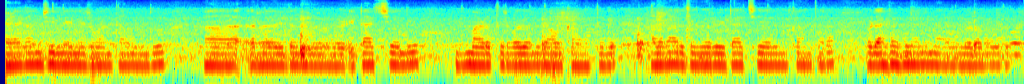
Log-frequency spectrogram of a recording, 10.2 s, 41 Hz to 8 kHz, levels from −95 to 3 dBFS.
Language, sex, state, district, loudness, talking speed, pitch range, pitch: Kannada, male, Karnataka, Belgaum, -17 LUFS, 115 wpm, 135-145 Hz, 140 Hz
